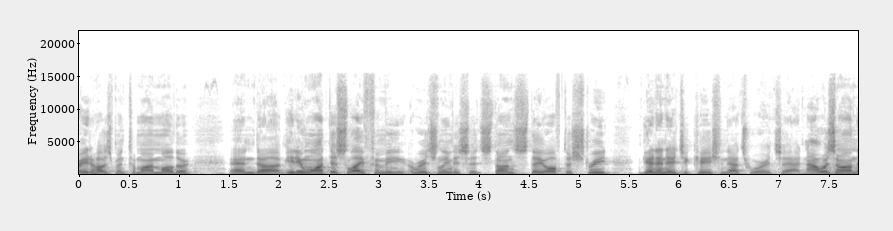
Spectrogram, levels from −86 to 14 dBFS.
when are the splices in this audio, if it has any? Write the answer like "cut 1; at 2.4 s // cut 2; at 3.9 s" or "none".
cut 1; at 3.7 s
